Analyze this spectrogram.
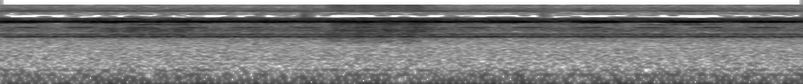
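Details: Crickets chirping in a steady, unbroken chorus: a shrill high trill layered over a second lower ringing band, with a soft low rumble underneath and no other clear sounds.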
